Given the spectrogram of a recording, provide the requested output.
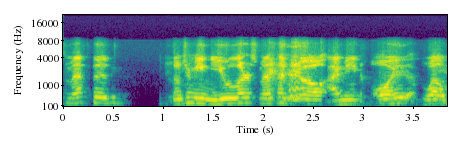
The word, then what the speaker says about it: Euler: First one is called Euler's method. Don't you mean Euler's method? No, I mean well, this dude spoke German, and that's the German or close to the German pronunciation.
